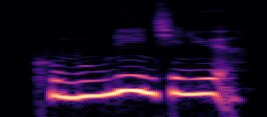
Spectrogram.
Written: kommuneingeniør

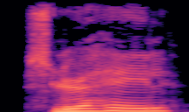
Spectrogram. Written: slørhale

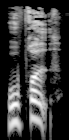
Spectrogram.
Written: rugbrød

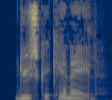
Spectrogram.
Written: lyskekanal

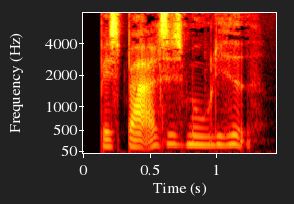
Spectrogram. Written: besparelsesmulighed

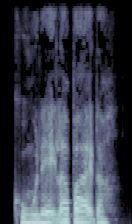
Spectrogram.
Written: kommunalarbejder

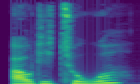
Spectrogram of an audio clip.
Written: auditor

